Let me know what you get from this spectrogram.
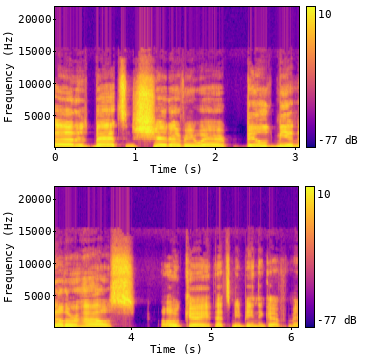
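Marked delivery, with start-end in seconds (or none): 0.0-4.0 very high, sniveling, whiny boo-hooing. Imagining someone boo-hooing to the government for a new house, mock boo-hooing. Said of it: "I can't imagine boo-hooing to the government".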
